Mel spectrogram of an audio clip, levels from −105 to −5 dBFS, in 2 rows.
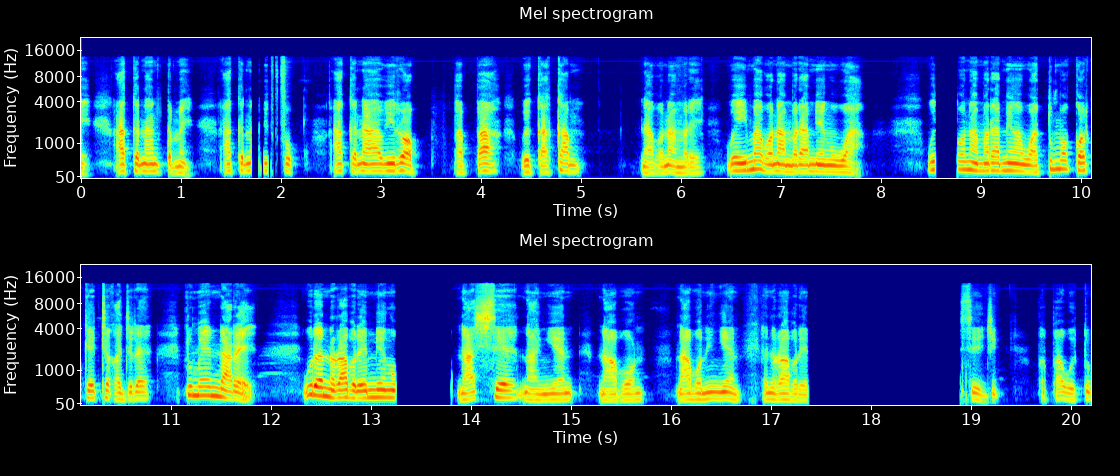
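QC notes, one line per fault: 1.69–2.01 s, digital broadcast dropout: after "a kina ntime a", 168 ms of audio drops out in several short holes spread over 288 ms, the longest 72 ms. Each hole has a 20 ms fade, and the sound returns at "a kina birop". The receiver is muting frames that failed, in steps that fit a 24 ms frame.
8.53–8.78 s, digital broadcast dropout: the audio fades over 20 ms into a 216 ms silence and comes back at "amire a". That part of the programme is lost while the receiver waits for good frames.
13.23–13.82 s, digital broadcast dropout: a single 552 ms hole with 20 ms fades at both edges. The receiver muted until good frames returned, and what was sent in that time never reaches the output.
17.36–18.91 s, digital broadcast dropout: after "e nara bit e", the audio fades over 20 ms into a 1.5 s silence, the longest mute in the clip. The receiver mutes and resumes only when valid frames come back.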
